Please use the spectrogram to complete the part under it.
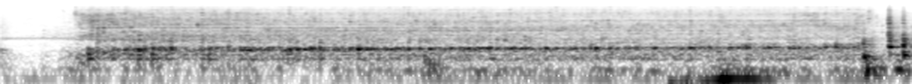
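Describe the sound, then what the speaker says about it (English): Water gushes steadily from a kitchen tap after it is turned on, a loud, even rush that runs without pause until a few clinks at the end. "I should have some hot water running."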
